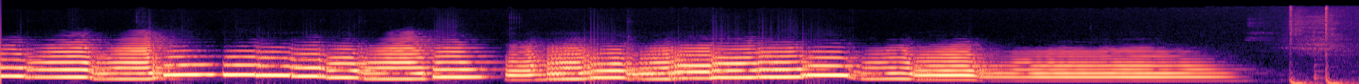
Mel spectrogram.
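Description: Solo French horn playing the closing phrase of a slow lyrical etude without a metronome: a connected line of notes with one short breath about a third of the way in, ending on a long held low note that fades away.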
